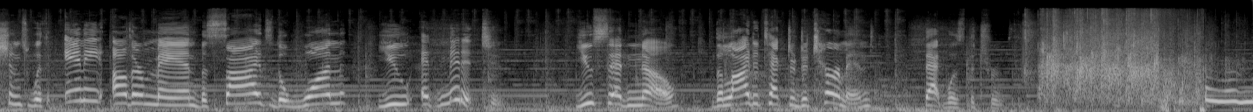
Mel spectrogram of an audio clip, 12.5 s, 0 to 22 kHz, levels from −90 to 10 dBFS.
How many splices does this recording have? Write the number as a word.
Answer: one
